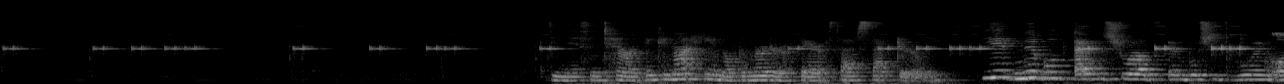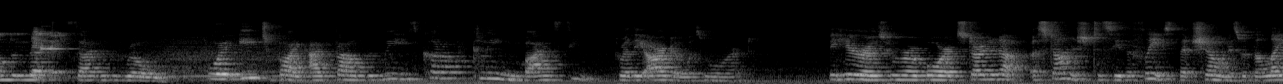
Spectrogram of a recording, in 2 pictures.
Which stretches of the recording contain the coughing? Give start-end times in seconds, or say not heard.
12.4-13.5.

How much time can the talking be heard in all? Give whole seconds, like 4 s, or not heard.
19 s.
